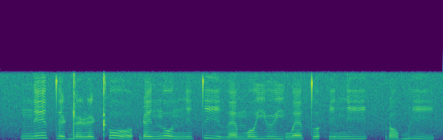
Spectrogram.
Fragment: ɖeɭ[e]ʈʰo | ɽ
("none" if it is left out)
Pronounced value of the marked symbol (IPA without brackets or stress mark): i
